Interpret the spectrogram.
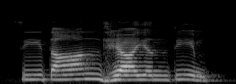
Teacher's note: Anuswara changes to n, which is the nasal or the anunasika of the tavarga.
